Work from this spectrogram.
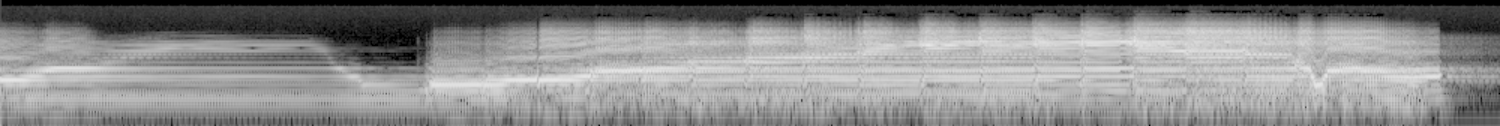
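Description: A distorted electric guitar runs through a wah pedal as it opens, so the sustained chords and bent notes sweep from a muffled tone toward a brighter, more cutting sound. It plays loud and alone with a brief dip before a fresh strum.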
